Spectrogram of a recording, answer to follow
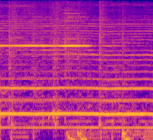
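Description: Live wedding band playing tallava dance music: one long, steady held note over a drum beat.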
